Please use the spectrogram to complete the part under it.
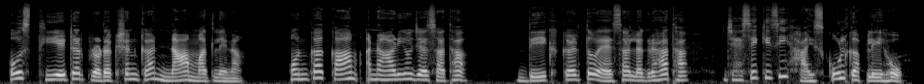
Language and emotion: Hindi, disgusted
